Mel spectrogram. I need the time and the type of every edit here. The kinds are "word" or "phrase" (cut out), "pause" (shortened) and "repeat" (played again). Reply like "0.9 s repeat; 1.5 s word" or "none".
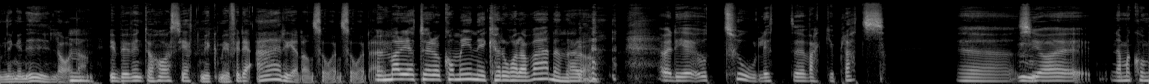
1.0 s pause; 3.4 s repeat

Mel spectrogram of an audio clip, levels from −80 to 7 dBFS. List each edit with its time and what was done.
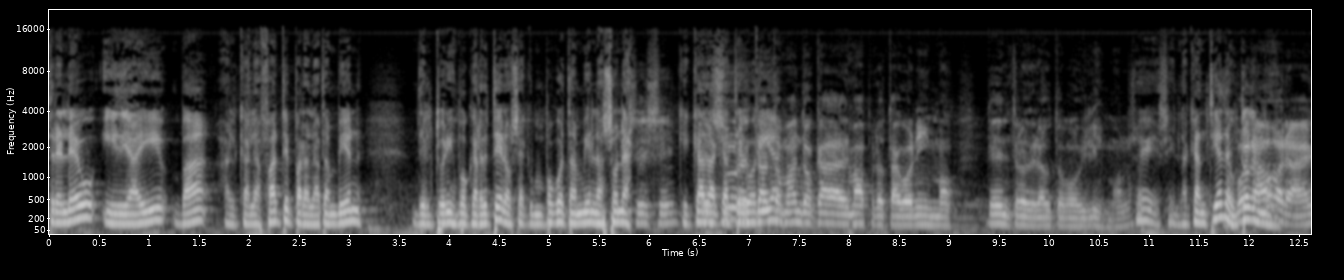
2.7 s word; 5.8 s word; 8.0 s word

